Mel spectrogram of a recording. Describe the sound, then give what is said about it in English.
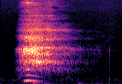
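A deep, audible exhale after a slow inhale through the nose, one long breathy rush of air that swells quickly and then fades away gradually, heard on its own. “Take a deep inhale through the nose, into the belly, and then an audible exhale out.”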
